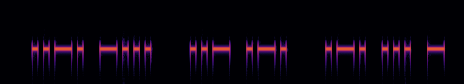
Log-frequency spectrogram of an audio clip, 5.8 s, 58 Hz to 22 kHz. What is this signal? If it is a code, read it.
Morse code, heard as a keyed tone, about 17 wpm, 700 Hz. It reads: FB UR RST
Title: Speed-Racing Common QSO Phrases - 17wpm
